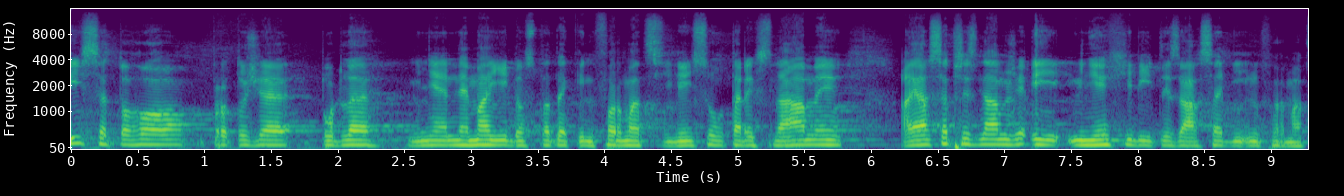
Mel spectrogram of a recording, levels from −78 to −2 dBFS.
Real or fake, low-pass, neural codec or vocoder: fake; 14.4 kHz; codec, 44.1 kHz, 2.6 kbps, SNAC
